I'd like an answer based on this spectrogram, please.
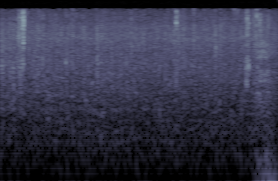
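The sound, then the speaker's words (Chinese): Rain falls during the April plum-rain season, heard as a steady, even hiss of drops that carries on unbroken and moderately loud, with no voices. “这鬼天气，又下雨了。不过也是，四月梅雨季节了。”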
